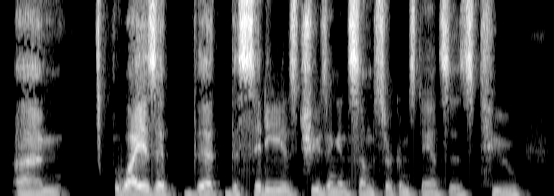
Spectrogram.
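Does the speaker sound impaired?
No.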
